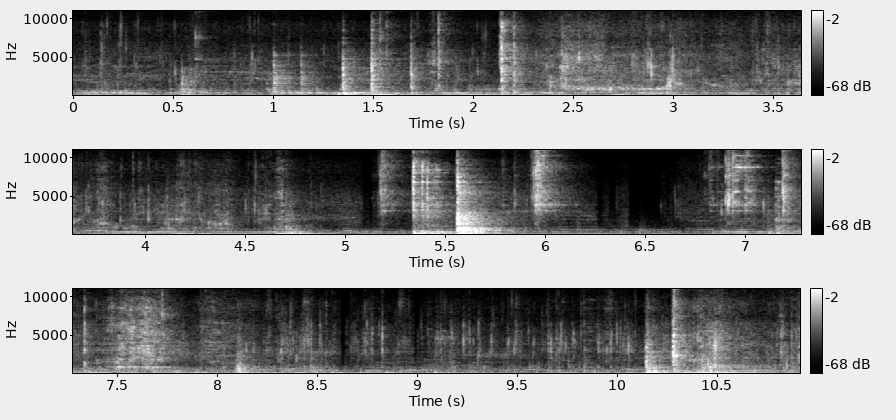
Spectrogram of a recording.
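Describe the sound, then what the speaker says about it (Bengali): Spoon stirring half a cup of milk into chicken curry in a pan, cooked without water: soft scraping and clinks come in uneven bursts, with a brief sharper knock midway, over a low steady background. "দুধটা আমি ভালো করে নাড়িয়ে চাড়িয়ে নেব।"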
